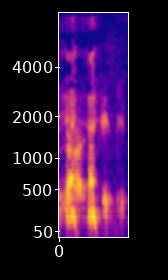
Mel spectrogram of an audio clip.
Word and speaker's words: North City: Da li sam ja to dobro izgovorila? To pitamo organizator ovog festivala. Dobro jutro. – Dobro jutro. – Jel jeste? North City, jel tako? – Da, North City Jazz and Blues Festival.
